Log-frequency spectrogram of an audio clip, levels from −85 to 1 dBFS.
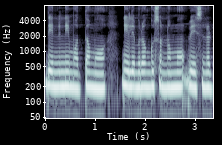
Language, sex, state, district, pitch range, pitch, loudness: Telugu, female, Andhra Pradesh, Krishna, 190-200 Hz, 195 Hz, -11 LUFS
